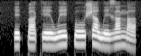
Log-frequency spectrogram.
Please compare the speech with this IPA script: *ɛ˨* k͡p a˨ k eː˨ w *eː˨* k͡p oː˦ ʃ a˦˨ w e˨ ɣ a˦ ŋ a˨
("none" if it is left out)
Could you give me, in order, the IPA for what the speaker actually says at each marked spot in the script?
e˨, eː˦

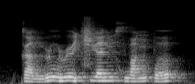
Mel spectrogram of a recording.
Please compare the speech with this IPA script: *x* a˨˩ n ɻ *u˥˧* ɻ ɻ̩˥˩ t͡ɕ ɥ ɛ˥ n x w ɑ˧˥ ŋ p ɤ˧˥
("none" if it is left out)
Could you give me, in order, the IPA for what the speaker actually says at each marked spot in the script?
k, u˥˧

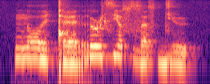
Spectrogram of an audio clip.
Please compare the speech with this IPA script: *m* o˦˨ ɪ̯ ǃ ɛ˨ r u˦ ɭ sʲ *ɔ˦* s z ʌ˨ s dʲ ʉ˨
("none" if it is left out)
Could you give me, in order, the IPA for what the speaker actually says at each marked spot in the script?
n, ɔ˦

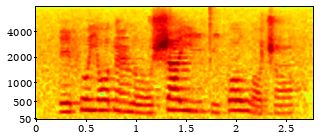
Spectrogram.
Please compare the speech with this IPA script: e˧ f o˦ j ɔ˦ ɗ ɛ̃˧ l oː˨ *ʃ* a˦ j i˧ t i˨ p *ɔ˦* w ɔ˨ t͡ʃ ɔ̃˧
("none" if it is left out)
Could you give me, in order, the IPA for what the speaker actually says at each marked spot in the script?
ʃ, ɔ˦

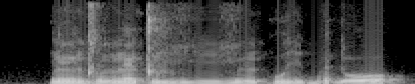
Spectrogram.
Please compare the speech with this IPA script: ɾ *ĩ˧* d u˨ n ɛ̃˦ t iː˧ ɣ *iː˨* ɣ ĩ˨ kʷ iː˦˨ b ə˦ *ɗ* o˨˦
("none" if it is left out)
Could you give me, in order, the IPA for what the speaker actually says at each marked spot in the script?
ĩ˧, iː˨, ɗ

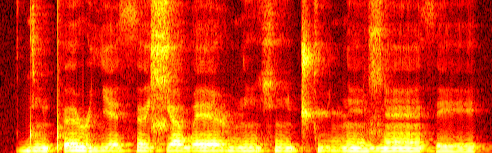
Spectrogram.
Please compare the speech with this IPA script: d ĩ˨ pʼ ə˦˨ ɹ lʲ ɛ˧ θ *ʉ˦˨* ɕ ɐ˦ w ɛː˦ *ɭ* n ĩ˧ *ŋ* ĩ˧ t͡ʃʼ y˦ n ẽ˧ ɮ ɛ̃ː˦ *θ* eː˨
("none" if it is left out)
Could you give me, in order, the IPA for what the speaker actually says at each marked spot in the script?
ə˦˨, ɭ, x, θ

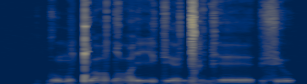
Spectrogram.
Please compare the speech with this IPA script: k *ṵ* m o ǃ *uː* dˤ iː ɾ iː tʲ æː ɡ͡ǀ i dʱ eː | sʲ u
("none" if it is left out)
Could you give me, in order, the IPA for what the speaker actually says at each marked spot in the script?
u, uː

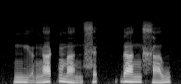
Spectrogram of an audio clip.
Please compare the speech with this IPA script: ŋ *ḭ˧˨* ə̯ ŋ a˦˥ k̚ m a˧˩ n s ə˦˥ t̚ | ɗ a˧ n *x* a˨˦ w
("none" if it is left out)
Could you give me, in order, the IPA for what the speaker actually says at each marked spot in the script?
ḭ˧˨, x

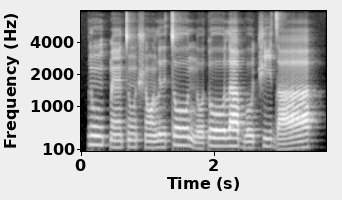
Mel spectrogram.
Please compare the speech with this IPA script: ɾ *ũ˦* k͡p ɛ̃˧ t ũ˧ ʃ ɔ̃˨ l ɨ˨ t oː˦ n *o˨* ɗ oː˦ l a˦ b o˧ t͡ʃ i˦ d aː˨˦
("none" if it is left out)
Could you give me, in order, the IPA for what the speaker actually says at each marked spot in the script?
ũ˦, o˨

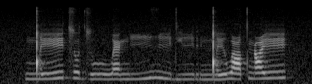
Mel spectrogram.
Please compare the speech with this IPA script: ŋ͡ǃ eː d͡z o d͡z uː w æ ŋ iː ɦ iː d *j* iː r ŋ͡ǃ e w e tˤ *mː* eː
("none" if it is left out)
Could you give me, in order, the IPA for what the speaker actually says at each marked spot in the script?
j, ŋ

